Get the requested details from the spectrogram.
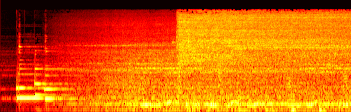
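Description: A train pulls into Zurich Hauptbahnhof, the biggest train station in Switzerland: a few short, bright tonal notes open, then a steady, loud rumble and hiss of the train rolls on with a faint low whine beneath.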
